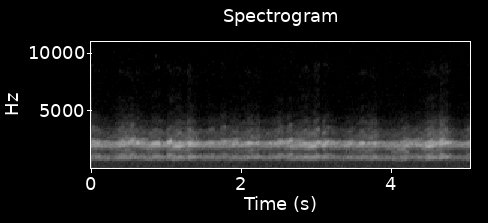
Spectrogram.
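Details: Croaking frogs of a spring wetland, recorded live and unlooped, form a dense continuous chorus of buzzy trills, the higher band briefly brightening near the end.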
